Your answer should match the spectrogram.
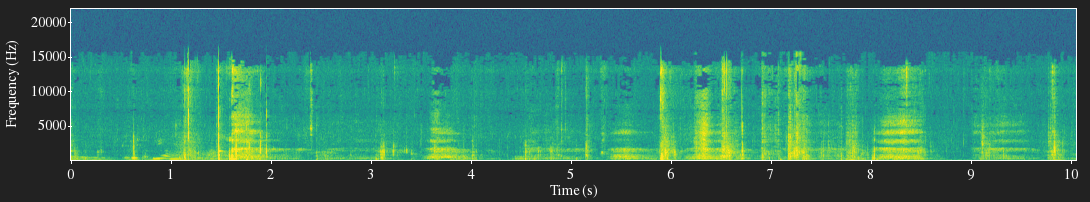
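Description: A hiker's footsteps scuffing and crunching irregularly over rock and a gravelly dirt trail.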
